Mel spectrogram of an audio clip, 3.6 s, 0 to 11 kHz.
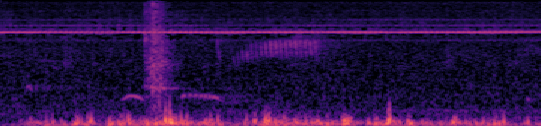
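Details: A family of wild boar gives low, rough grunts in short irregular bursts, with rustling in the undergrowth, in Huai Kha Khaeng Wildlife Sanctuary, Thailand, on 6–7 May 2017.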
